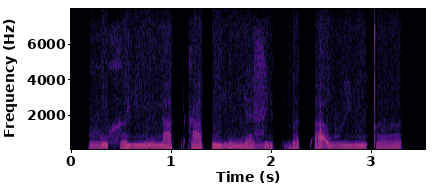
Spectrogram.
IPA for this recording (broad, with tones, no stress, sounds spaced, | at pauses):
ɣ ṵ˧˨ x ə˧ j n ḭ˧˨ n a˦˥ t̚ k a˦˥ t̚ ɲ ḭ˧˨ ɲ ɛ˨˦ z i˨˩ t̚ ɓ ə˨˩ t̚ ʔ a̰˧˥ w ɣ i˧ n t̪ əː˨˦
